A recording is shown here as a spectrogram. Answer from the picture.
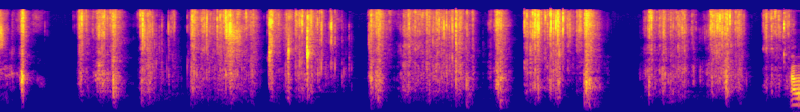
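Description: Plastic wax-melt tubs and packaging handled and rummaged through by hand: irregular crinkling rustles and light knocks.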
